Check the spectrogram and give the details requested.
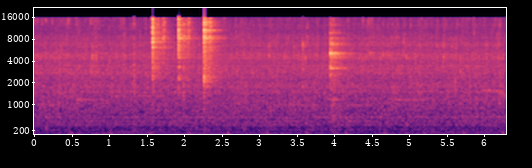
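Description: Pork belly and eggplant sizzling steadily in a pan with shrimp paste and vinegar. Three quick metal clinks of the stirring spoons against the pan come just under two seconds in, and another at about four seconds.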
